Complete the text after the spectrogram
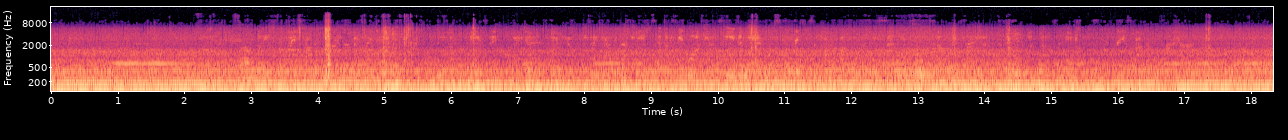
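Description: Hydraulics whine briefly now and then.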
